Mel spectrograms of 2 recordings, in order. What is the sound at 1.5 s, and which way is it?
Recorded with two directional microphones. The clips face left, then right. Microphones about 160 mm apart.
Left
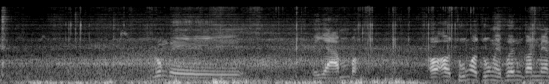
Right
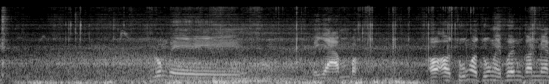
Speech, centre (ahead or behind).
